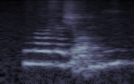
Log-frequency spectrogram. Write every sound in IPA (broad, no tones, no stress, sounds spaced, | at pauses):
w ɔ z ʌ ʒ ɔ̰ m b i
